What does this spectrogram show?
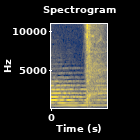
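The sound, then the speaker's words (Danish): A large bell in the yellow bell tower of a central town building rings with a rich, lingering metallic hum, and a fresh strike lands midway through, renewing the bright clang over the sustained tone. No voices are heard. “Hun synes, vi skal mødes ved det gule klokketårn midt i byen.”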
